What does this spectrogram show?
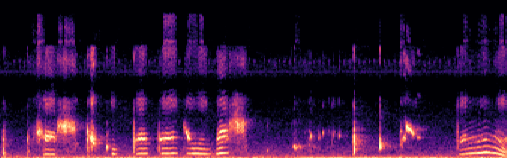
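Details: Pet budgerigar chatting with its owners from its cage window perch; rapid run of warbled, buzzy chirps and short harmonic squeaks, ending with a clear rising-falling whistled note.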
